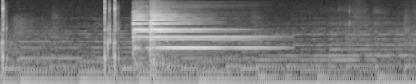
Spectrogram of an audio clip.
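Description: Subscribe-button animation sound effect: a mouse click, then a quick double click about a second in, followed by a bright notification-bell ding that rings and fades out over about a second and a half. Soft background music plays underneath.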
